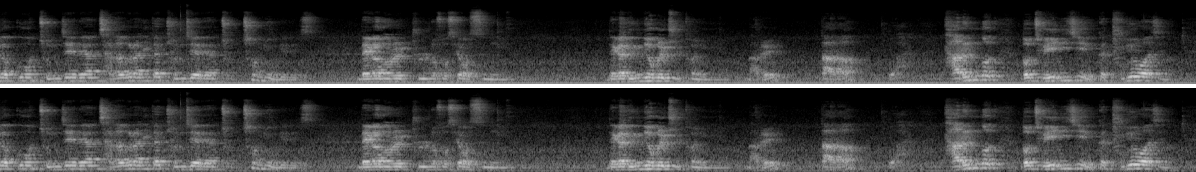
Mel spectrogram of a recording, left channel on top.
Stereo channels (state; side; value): noise; left; hum, 12 dB below the sound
